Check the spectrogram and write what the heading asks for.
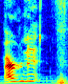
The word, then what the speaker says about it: Burnet: and i was like burn it by the way that's how they say it burn it burn it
